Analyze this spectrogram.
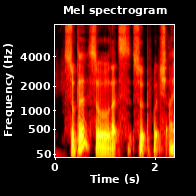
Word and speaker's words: Suppe: We have a shorter one, and for example, Suppe. Suppe, so that's soup, which I am planning to have for my lunch after this episode.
